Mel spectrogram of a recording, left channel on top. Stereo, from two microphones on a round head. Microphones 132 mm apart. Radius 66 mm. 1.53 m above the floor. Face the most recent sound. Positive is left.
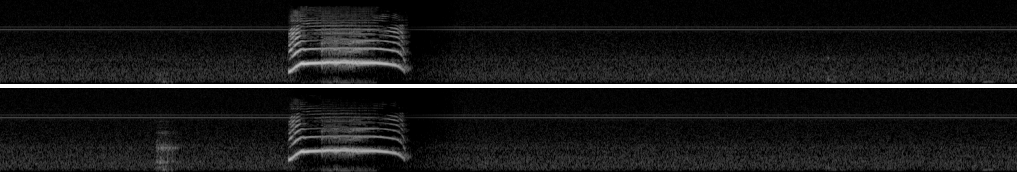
turn(degrees=50)  # may be behind; listen again after turning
